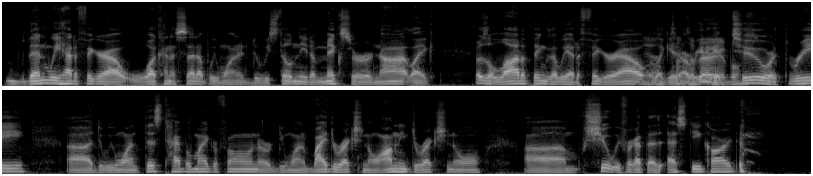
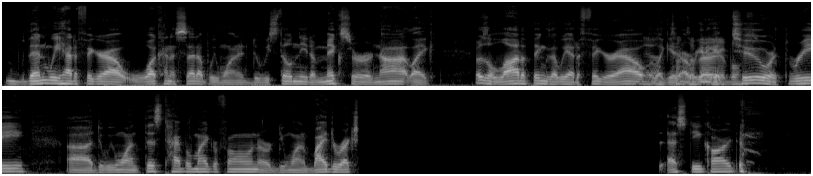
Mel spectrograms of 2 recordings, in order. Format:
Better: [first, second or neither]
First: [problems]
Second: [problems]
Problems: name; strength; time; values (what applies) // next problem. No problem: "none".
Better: first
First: none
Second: audio cutting out; at 12 s for 3 s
